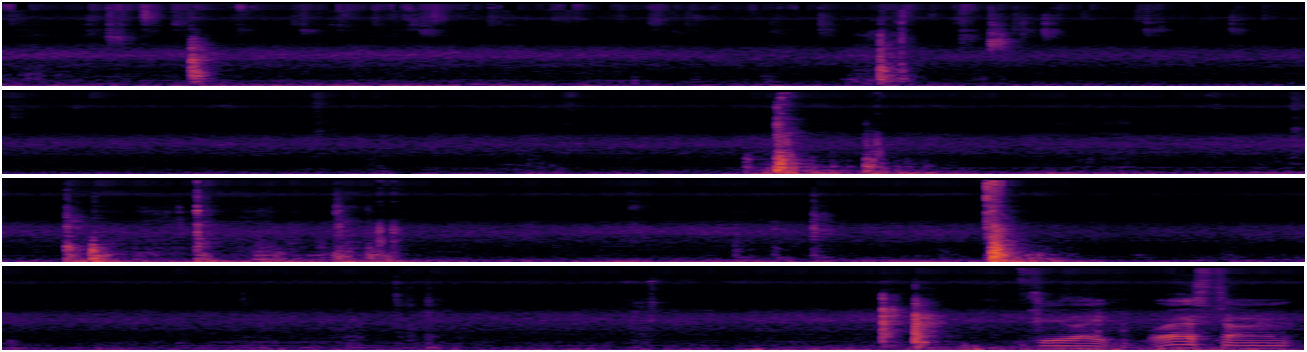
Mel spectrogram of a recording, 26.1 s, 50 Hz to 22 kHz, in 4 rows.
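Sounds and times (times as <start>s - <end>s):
steady low hum: 6.2s - 26.0s
metal parts knocking and clunking: 10.2s - 12.3s, 13.0s - 15.3s, 23.9s - 25.2s.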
